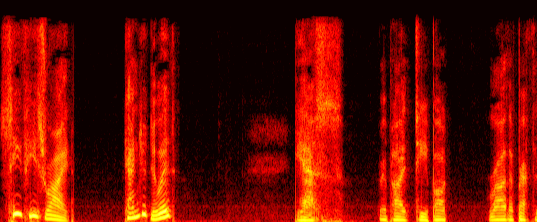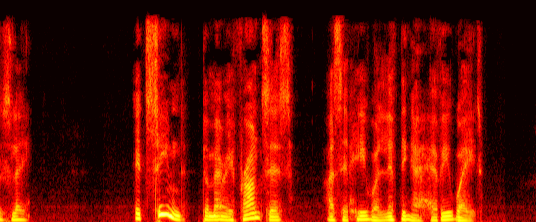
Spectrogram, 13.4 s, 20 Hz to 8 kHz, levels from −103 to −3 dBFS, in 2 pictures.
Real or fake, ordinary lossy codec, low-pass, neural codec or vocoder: fake; AAC, 48 kbps; 7.2 kHz; vocoder, 22.05 kHz, 80 mel bands, Vocos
